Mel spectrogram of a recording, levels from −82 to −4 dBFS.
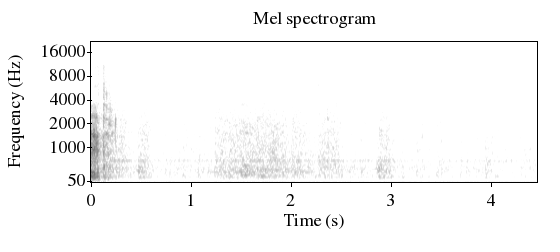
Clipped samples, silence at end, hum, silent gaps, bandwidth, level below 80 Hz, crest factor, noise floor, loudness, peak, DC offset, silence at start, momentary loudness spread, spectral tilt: under 0.1%; 0 s; none; none; 11.5 kHz; under -90 dBFS; 32 dB; -74 dBFS; -57 LUFS; -24 dBFS; under 0.1%; 0 s; 12 LU; -4.5 dB/octave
